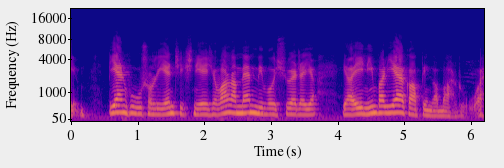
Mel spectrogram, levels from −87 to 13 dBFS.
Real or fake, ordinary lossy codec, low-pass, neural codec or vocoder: real; none; 19.8 kHz; none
